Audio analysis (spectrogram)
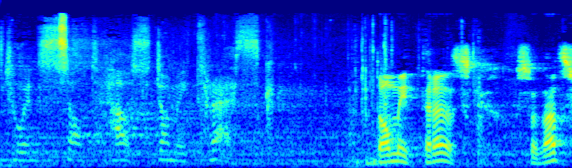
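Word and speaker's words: Dimitrescu: what it means to insult house dummy trask dummy teresque so that's how you pronounce it house domitress oh oh you'll make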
